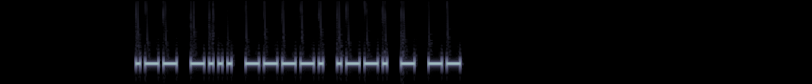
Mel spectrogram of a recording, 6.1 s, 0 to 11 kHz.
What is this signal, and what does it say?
Morse code, heard as a keyed tone, about 34 wpm, 700 Hz. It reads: WB9PTM
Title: USA Call Signs - 6 Characters - Repeated 3x - 35wpm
